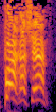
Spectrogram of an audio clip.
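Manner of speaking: bursts out high and loud in thanks; excited exclamation. Acted. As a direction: cry it out with sudden joy. Joyful exclamation in Rebbe story.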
